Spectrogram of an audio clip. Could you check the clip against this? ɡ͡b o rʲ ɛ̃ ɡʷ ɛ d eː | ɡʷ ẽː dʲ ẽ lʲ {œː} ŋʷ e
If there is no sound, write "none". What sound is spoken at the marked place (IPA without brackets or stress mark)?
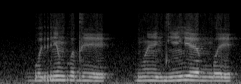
ɛː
